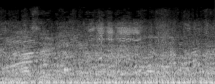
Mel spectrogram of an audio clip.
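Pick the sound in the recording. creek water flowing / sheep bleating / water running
sheep bleating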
